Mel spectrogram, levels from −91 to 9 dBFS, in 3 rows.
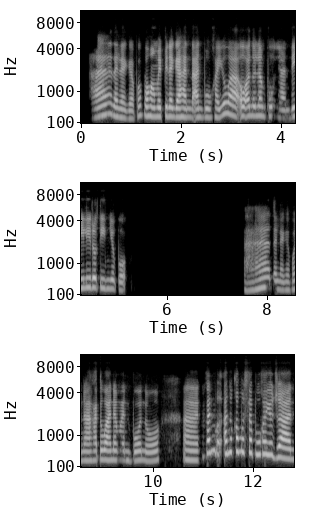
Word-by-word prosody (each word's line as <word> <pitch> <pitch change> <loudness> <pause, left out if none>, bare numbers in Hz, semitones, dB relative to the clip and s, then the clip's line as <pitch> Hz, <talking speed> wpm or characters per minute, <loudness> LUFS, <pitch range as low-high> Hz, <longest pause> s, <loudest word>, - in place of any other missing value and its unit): Ah, 245 +8 -1
talaga 195 -5 -2
po, 235 - -6
mukhang 230 -1 +1
may 220 - +3
pinaghahandaan 210 -2 +3
po 210 - -3
kayo, 215 +8 -2
ah. 230 - +4
O, 235 - +2
ano 240 +1 -2
lang 240 -1 0
po 230 - -6 0.2
'yan, 190 -1 -7
daily 235 +3 +1
routine 240 -2 -1
niyo 215 - -4
po? 185 -2 -9 2.4
Ah, 225 +7 -4
talaga 195 -2 -9
po. 205 +3 -10
Nakakatuwa 230 +1 +2
naman 230 -1 -3
po 225 +2 -3
'no. 215 +1 -4 0.5
Ah, 230 -2 +1
san 400 +6 +6 0.2
ano, 385 +3 +4
kamusta 435 -2 +3
po 365 - -1
kayo 360 -3 +2
diyan, 275 -3 +6
230 Hz, 150 wpm, -21 LUFS, 210-245 Hz, 2.4 s, san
